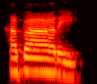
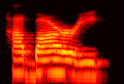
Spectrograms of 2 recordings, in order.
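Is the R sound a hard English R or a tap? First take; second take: tap; hard R. First: The R is a quick tongue tap. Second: The R is a hard, rounded English R. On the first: The speaker calls it right. "we have" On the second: The speaker calls it wrong. "rather than"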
